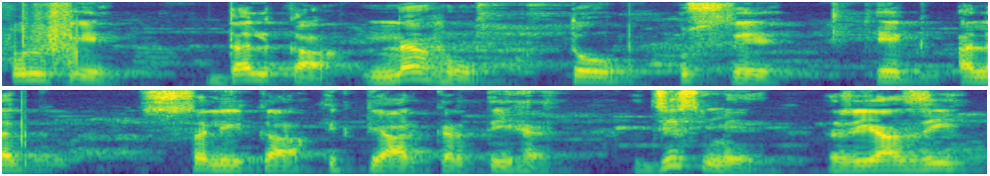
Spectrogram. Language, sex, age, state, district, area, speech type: Urdu, male, 30-45, Delhi, North East Delhi, urban, spontaneous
